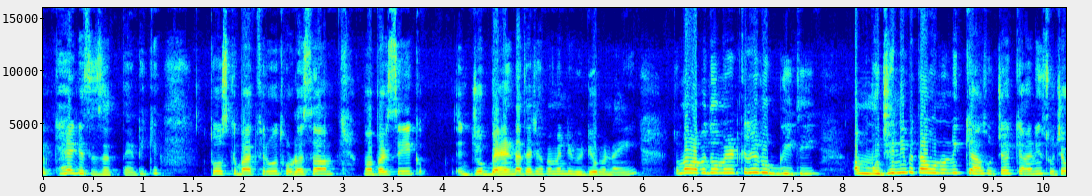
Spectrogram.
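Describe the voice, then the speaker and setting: A woman's voice: fairly high pitch, warm tone. A young woman vlogger casually telling a story to her viewers, chatty, with English words dropped into her talk. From Uttarakhand, India. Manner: chatty, mixes in English words, repeats "theek hai".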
